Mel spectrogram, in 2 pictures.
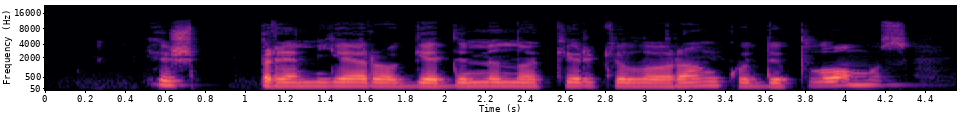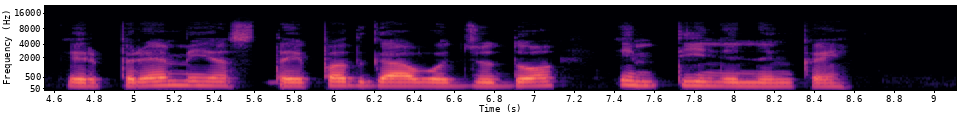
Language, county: Lithuanian, Klaipėda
